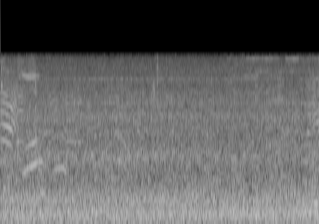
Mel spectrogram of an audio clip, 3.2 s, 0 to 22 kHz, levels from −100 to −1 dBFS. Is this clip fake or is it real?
real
